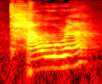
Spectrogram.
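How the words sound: The first vowel sounds like 'ow'. "if you're a German"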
